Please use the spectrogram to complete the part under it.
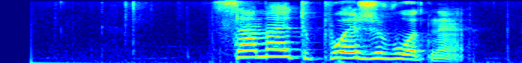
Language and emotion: Russian, angry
